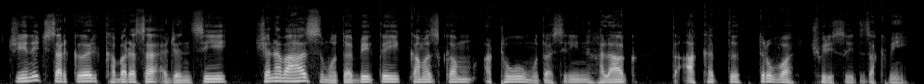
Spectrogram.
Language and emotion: Kashmiri, neutral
